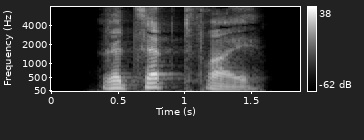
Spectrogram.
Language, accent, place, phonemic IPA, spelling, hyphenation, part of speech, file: German, Germany, Berlin, /ʁeˈt͡sɛptˌfʁaɪ̯/, rezeptfrei, re‧zept‧frei, adjective, De-rezeptfrei.ogg
- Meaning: non-prescription; over-the-counter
